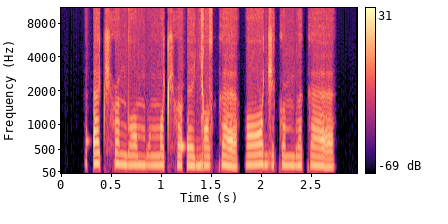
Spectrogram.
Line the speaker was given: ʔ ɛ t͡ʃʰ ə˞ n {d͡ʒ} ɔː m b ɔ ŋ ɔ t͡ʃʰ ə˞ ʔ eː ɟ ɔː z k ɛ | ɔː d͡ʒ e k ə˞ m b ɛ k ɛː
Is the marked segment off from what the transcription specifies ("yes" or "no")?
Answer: yes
